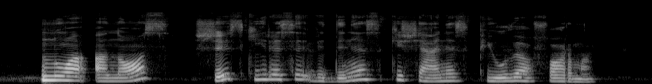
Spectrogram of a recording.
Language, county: Lithuanian, Kaunas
